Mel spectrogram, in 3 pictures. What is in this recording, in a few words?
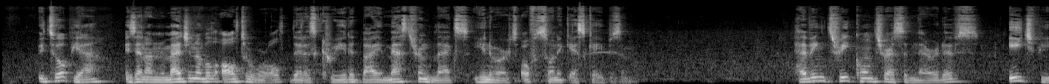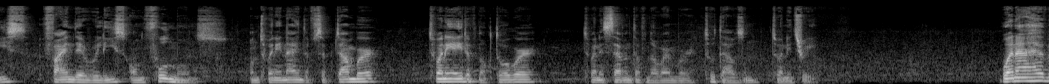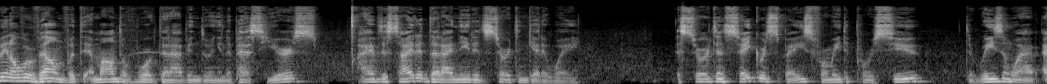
narration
